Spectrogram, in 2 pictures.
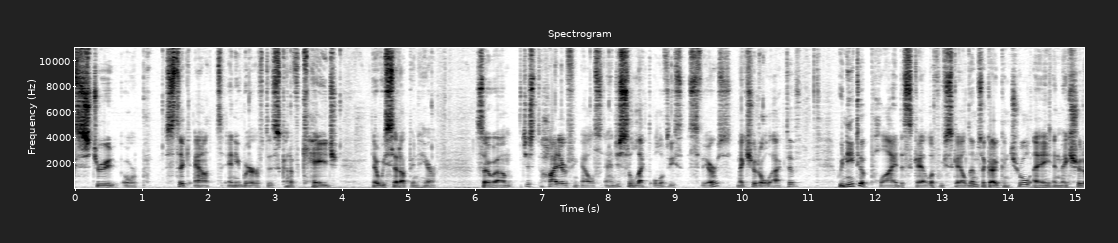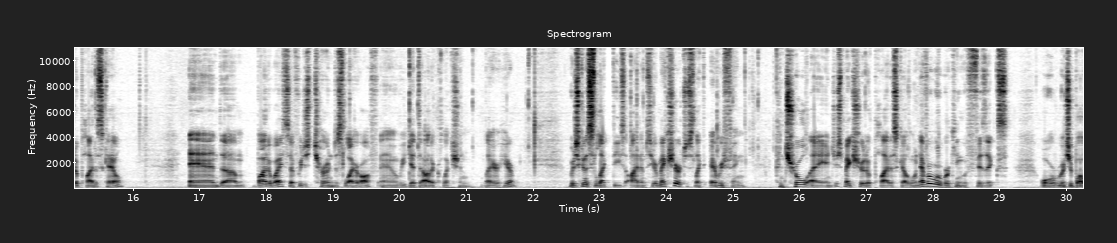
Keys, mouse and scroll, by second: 1.3 middle click, 2.6 middle click, 4.0 middle click, 7.2 click, 7.7 middle click, 8.3 click, 9.2 scroll down 2, 9.3 middle click, 10.3 middle click, 10.3 scroll up 2, 12.1 scroll up 1, 12.5 middle click, 14.3 ctrl+a, 19.1 click, 20.1 click, 20.7-21.6 scroll down 3, 21.1 middle click, 21.9 middle click, 21.9-22.7 scroll up 2, 22.7 click, 24.8 scroll down 3, 24.8 a, 25.0 middle click, 25.9 a, 27.4-27.8 scroll up 3, 27.9 alt+a.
